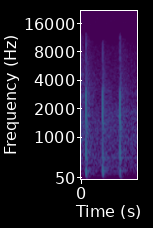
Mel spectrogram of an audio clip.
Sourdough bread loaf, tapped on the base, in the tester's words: If you tap the base of your loaf and it sounds hollow, that is a way to know whether or not your loaf is baked.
